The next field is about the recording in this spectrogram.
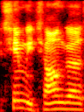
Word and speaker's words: Chimichanga: It was like a chimichanga, some sort of another. – Chimichanga, Derek. That's how we pronounce it.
